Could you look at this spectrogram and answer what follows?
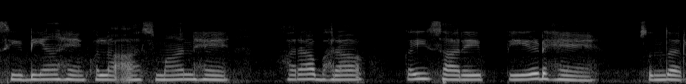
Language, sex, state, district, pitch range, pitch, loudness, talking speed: Hindi, female, Goa, North and South Goa, 215-225 Hz, 220 Hz, -31 LUFS, 105 wpm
